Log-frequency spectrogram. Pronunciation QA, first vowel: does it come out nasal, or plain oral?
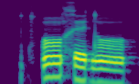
nasal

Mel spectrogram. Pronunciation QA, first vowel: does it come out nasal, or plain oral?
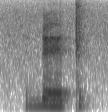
oral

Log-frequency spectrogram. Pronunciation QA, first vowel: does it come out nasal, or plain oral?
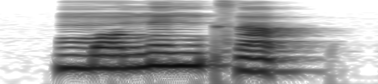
nasal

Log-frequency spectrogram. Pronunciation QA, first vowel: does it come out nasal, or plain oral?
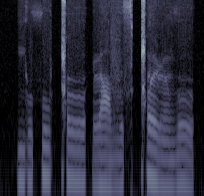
oral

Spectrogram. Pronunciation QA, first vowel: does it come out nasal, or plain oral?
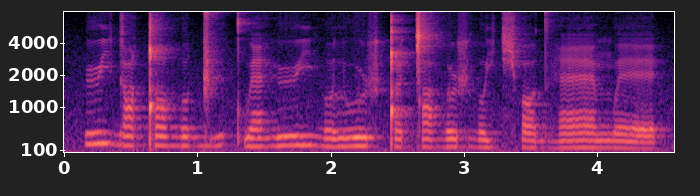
oral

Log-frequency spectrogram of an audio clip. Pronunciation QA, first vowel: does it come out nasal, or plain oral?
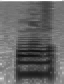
nasal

